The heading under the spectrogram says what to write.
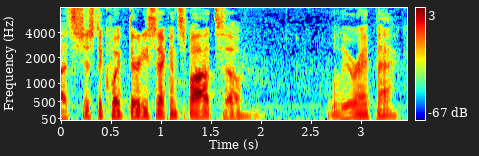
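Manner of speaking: ordinary delivery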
